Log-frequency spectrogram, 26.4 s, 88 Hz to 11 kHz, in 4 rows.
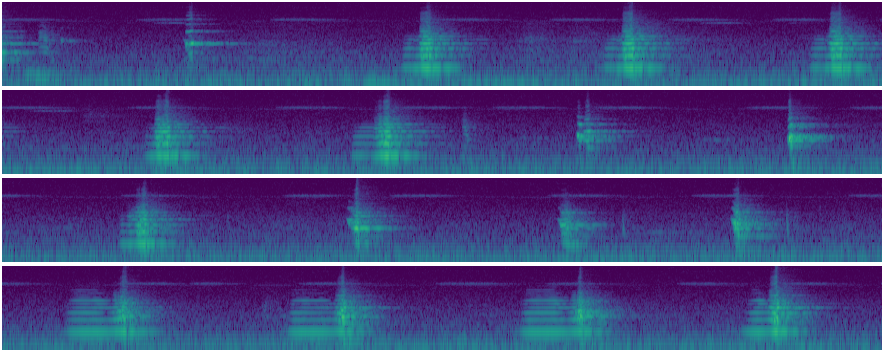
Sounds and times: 0.0s cricket outside 26.4s
3.0s creaking with wooden doors 5.3s
9.2s creaking with wooden doors 10.2s
14.1s creaking with wooden doors 14.7s

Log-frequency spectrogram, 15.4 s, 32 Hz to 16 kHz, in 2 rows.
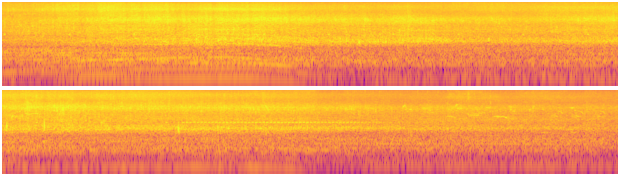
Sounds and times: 0.0s pedestrians crossing road in the rain 15.4s

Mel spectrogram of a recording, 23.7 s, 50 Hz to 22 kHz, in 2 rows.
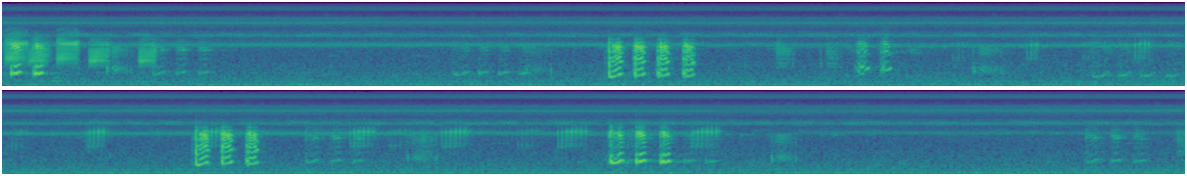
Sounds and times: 0.0s Frogs chirping 2.5s
0.0s insects 23.6s
4.1s Frogs chirping 20.4s
22.4s Frogs chirping 23.6s

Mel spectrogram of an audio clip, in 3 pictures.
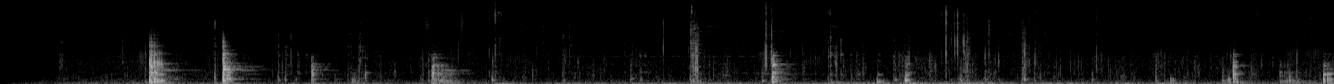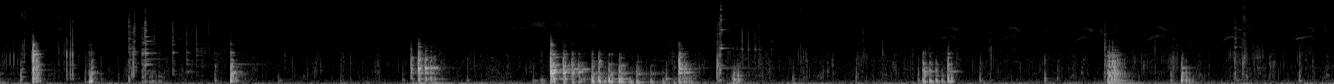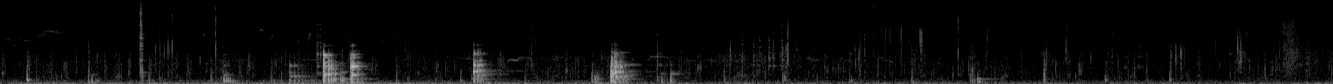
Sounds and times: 0.5s trackbed walk 40.0s

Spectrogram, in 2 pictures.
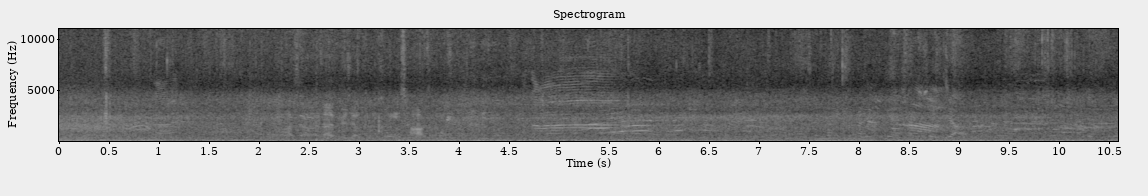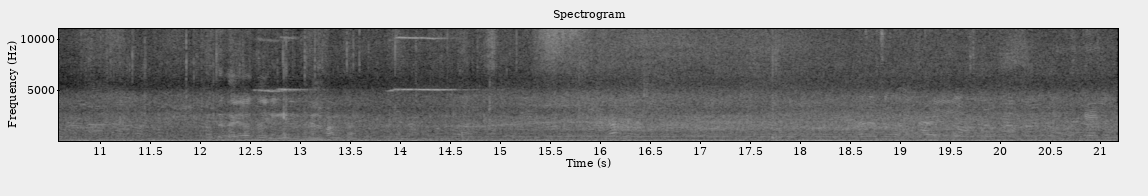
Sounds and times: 0.0s walking in the Street 21.1s

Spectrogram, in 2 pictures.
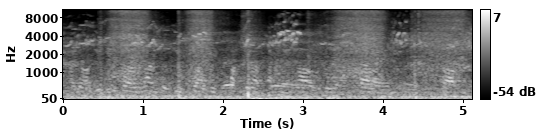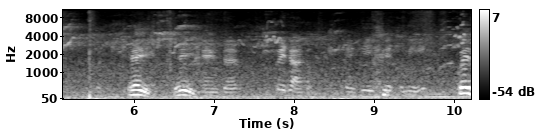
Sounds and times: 0.0s birds 10.2s
0.0s construction workers 10.2s

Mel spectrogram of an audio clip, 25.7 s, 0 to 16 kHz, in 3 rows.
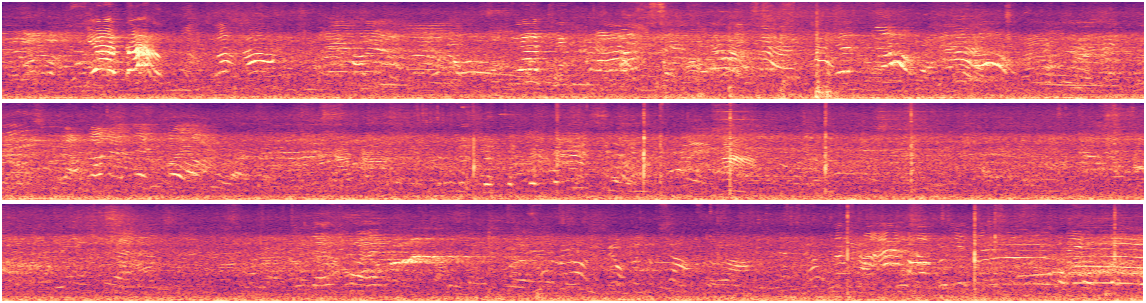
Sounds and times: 0.0s traffic sound 25.6s
0.0s Child 10.4s

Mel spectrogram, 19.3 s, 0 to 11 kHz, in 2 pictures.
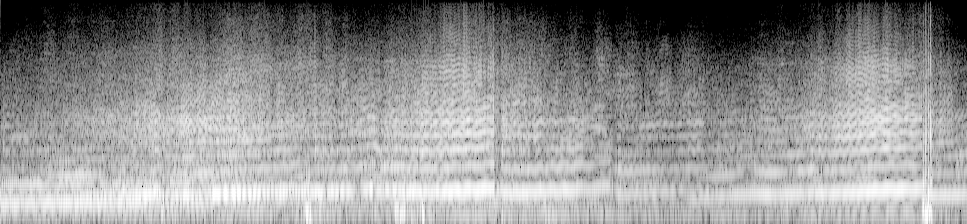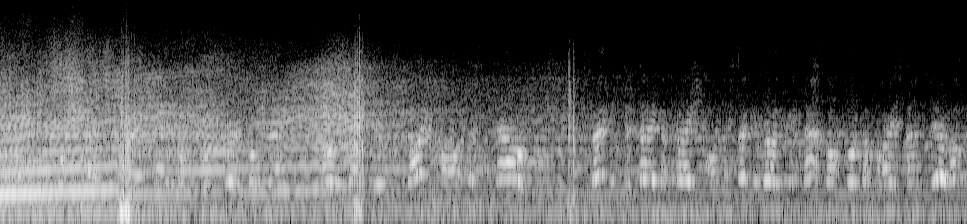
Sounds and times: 0.0s superbikes qualifying 19.3s

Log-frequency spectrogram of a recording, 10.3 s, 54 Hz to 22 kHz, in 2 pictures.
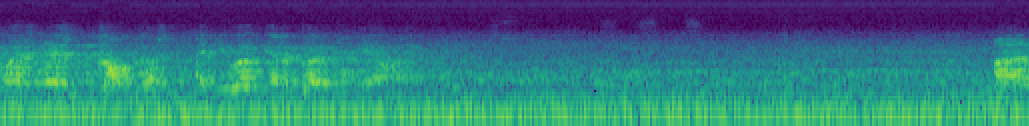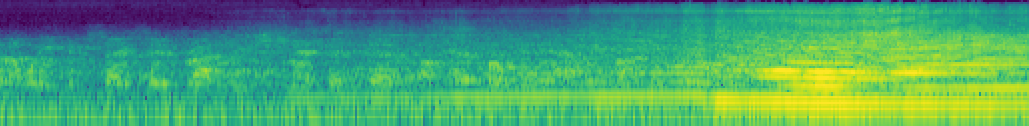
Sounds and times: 5.0s commentary 8.7s

